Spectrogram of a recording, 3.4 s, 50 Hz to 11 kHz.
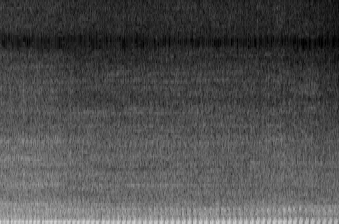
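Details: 1974 Honda CB360 twin on test ride after number two carburetor fixed: pulls with a smooth, even beat, no stumble or flat spots; normal running.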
